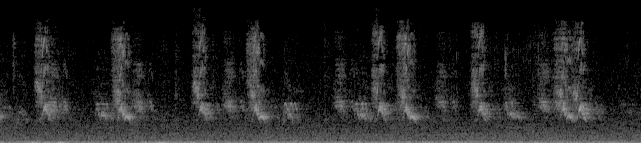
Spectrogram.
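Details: A chickadee feeding before flying off with food, recorded through an open back window, gives a string of husky, buzzy 'dee' notes in quick bursts, several to the second, over a steady low rumble.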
